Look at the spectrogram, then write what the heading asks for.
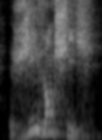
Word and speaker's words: Givenchy: Givenchy. Givenchy. EN em francês tem o som do AN. Givenchy. Cartier.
